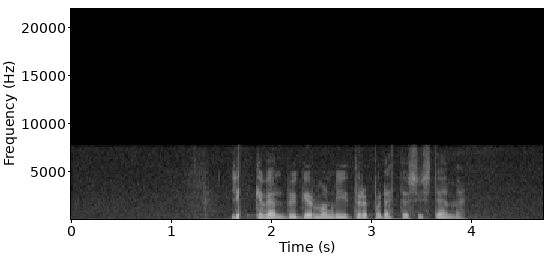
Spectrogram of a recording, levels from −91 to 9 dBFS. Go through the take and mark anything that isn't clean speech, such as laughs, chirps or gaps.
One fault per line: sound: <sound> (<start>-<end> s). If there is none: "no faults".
sound: dropout (1.7-1.7 s)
